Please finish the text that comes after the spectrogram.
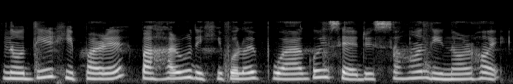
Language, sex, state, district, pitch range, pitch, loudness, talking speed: Assamese, female, Assam, Kamrup Metropolitan, 255-285 Hz, 275 Hz, -16 LUFS, 105 wpm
